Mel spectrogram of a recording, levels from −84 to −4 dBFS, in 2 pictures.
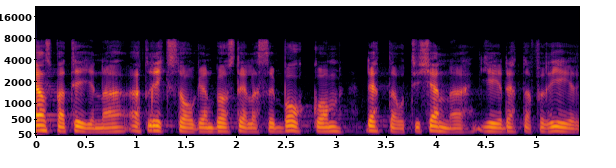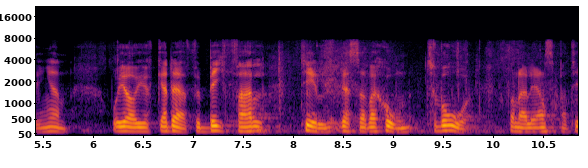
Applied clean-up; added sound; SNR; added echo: none; none; none; none.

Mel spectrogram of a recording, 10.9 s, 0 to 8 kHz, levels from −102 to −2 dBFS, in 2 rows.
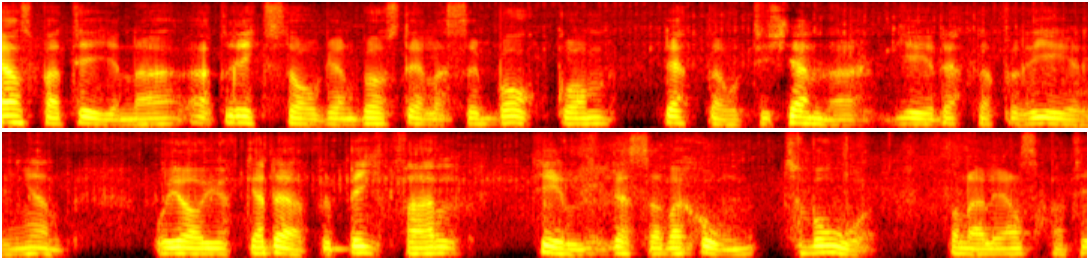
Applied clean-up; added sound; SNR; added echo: neural mask model Resemble Enhance denoiser.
